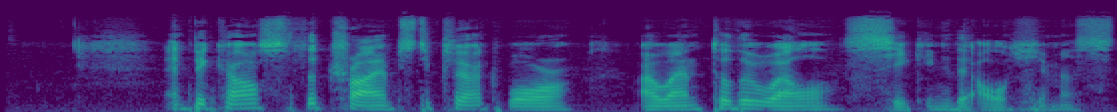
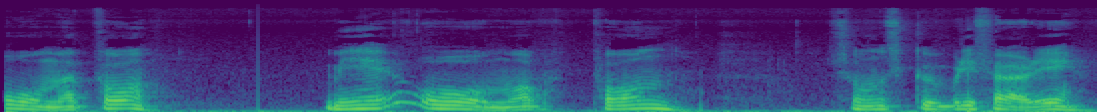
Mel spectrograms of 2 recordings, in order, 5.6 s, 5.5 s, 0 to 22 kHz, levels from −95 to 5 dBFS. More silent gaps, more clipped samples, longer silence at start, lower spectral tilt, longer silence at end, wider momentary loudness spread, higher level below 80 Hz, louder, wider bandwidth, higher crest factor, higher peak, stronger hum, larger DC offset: neither; neither; first, 0.4 s vs 0 s; second, -2.5 dB/octave vs -9 dB/octave; about the same, 0 s vs 0 s; first, 11 LU vs 8 LU; second, -64 dBFS vs -38 dBFS; second, -34 LUFS vs -23 LUFS; first, 14.5 kHz vs 11 kHz; first, 22 dB vs 16 dB; second, -14 dBFS vs -6 dBFS; neither; neither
